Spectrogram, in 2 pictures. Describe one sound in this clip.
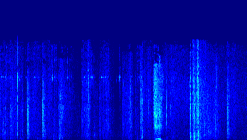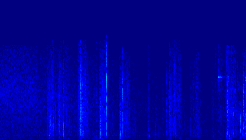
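Boots crunch on rocky dirt ground.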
